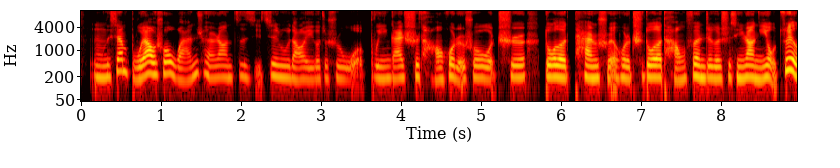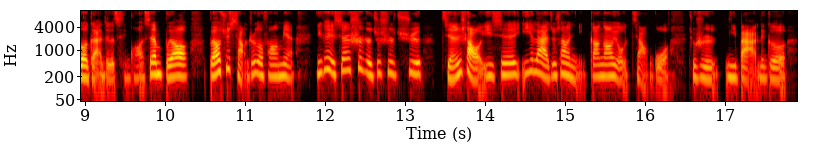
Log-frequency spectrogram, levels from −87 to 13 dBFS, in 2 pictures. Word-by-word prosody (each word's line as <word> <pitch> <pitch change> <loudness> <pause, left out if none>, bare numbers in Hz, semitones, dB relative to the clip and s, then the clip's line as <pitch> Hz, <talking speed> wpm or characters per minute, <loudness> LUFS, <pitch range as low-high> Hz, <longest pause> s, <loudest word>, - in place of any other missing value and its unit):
嗯， 200 -1 -4
先 285 +7 +1
不 180 -8 -4
要 245 +2 +8
说 245 +2 +1
完 175 0 -6
全 235 -7 -8
让 195 0 -5
自 205 0 -12
己 180 - -16
进 215 -1 -5
入 195 -1 -4
到 175 -1 -4
一 170 - -8
个， 180 +1 -9
就 190 - -13
是 185 0 -11
我 175 -2 -9
不 200 -3 -9
应 185 0 -6
该 185 0 0
吃 205 - -3
糖， 170 -3 -6
或 210 - 0
者 165 - -3
说 190 +2 -4
我 180 -2 -3
吃 195 -1 -2 0.2
多 205 0 +4
了 195 -1 +8
碳 190 -2 +2
水， 185 -1 -3
或 195 +1 -3
者 180 - 0
吃 205 +2 -3
多 200 -1 +4
了 195 - +6
糖 170 -2 -4
分， 195 0 +2
这 190 - -2
个 185 0 0
事 195 - -6
情 190 -1 -3
让 200 -1 +5
你 180 - -3
有 195 - +1
罪 300 -1 +6
恶 195 - +8
感 - - 0
这 - - -9
个 - - -3
情 195 -2 -11
况， 195 -1 -9
先 235 0 +4
不 210 -4 -2
要 210 +1 +7 0.2
不 215 - +2
要 250 +4 +9
去 330 - -3
想 290 - -4
这 235 - -3
个 245 - 0
方 210 -1 -4
面。 210 -3 -3 0.3
你 250 - -4
可 315 - -2
以 260 - +1
先 295 +5 -2
试 330 +2 -3
着 235 -3 0
就 250 - -8
是 250 0 -6
去 240 0 -3 0.2
减 190 +4 0
少 265 - +6
一 215 - -5
些 230 +2 -1
依 250 +4 -7
赖， 255 -6 +4
就 215 - -5
像 225 -2 0
你 225 +5 -14
刚 210 -1 -1
刚 215 0 +1
有 175 -5 -4
讲 - - -7
过， - - -7 0.2
就 195 - -8
是 185 +1 -5
你 200 -1 -5
把 - - +3
那 190 - -8
个， 180 -2 -4
200 Hz, 310 characters per minute, -25 LUFS, 190-230 Hz, 0.3 s, 要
